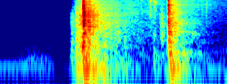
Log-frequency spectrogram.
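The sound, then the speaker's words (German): Two sharp knocks on the door of a house in the woods late in the evening, with its windows lit. The knocks come about half a second apart, each a crisp hit that fades quickly into silence. “Maria klopfte an.”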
